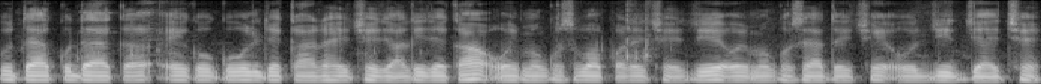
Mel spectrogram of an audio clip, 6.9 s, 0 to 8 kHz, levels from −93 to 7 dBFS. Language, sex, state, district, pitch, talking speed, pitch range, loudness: Maithili, male, Bihar, Supaul, 100 Hz, 205 wpm, 100-105 Hz, -19 LUFS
